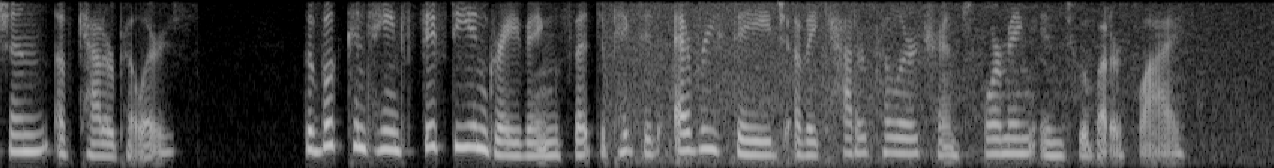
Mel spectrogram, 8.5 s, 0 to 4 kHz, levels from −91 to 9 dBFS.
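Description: A speech clip, and the background noise jumps by roughly 20 dB at about 4 s, right after "engravings that". The noise suppressor catching up shows here: from 4.02 s to 6.12 s the noise comes through with less reduction, then sinks by about 4 dB once the estimate adapts over those 2.1 s, before "transforming into a". The nothing-above-4 kHz band limit sounds like a G.711 mu-law call path at 64 kbps.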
